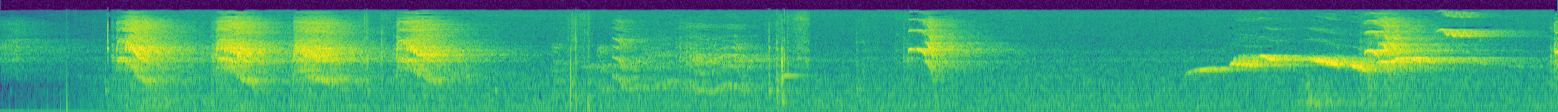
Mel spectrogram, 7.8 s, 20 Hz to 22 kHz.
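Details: Rose-ringed Parakeet giving four harsh, grating squawks about half a second apart, then scattered chatter and a rising whistled phrase, possibly a blackbird; morning sounds in a garden, 31 May 2017.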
